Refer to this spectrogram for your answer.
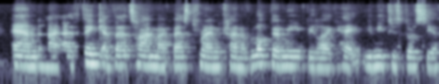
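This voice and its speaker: A woman speaks at a medium pitch with a non-native accent. Her intonation is monotone and flat. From Micronesia, South Pacific Islands. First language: not English. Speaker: diversity and inclusion practitioner. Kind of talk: panel conversation. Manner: halting.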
